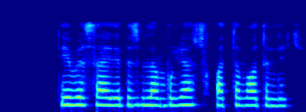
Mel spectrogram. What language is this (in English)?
Uzbek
